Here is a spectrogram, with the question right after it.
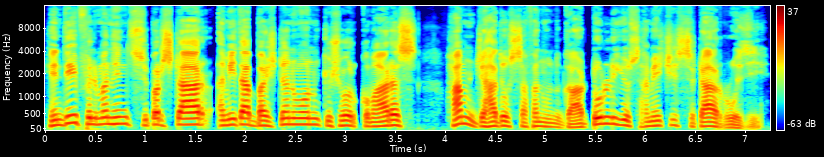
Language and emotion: Kashmiri, neutral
